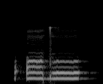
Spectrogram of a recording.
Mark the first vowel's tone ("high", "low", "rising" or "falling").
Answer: low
